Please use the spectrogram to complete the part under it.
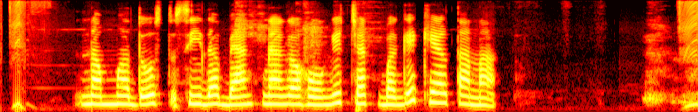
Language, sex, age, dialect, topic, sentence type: Kannada, female, 41-45, Northeastern, banking, statement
